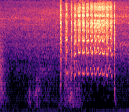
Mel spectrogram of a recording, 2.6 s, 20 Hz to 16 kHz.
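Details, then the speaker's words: 2001 Camry engine swapped into a 1994 Camry wagon demolition derby car, on a start attempt with fuel pump on and in park: a sharp fluttering hiss of pressurised fuel spraying, with almost no engine note, from a fuel leak. "oh God oh God oh God that's a fuel league boys and girls that's uh"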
